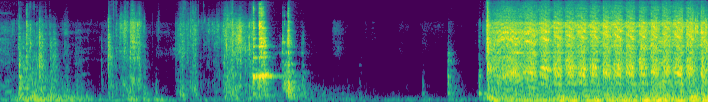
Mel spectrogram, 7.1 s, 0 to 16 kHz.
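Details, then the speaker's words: 1971 Chevy Suburban with junkyard big-block V8 and borrowed ignition box: died at the starting line, won't refire; starter churns steadily about four beats a second, no firing, no spark found; rotor fine, distributor pickup suspected. "Go ahead and crank it. It's blinking. That's weird, dude. That's got no spark."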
